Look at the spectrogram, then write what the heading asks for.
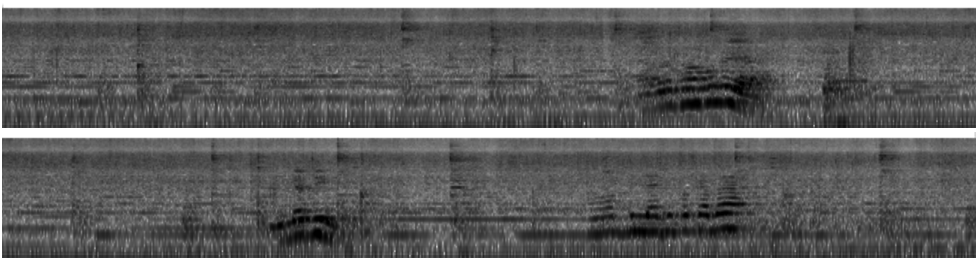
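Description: Sliced onions sizzling steadily in hot oil in a kadai while a metal spatula stirs and scrapes them, with light clicks of metal on the pan. Short pitched gliding sounds come through three times over the sizzle.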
